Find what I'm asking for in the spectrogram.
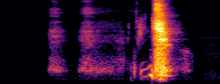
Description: I had a major sneeze attack during the night awhile ago. I tried to stifle some of them but it didn't really work.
